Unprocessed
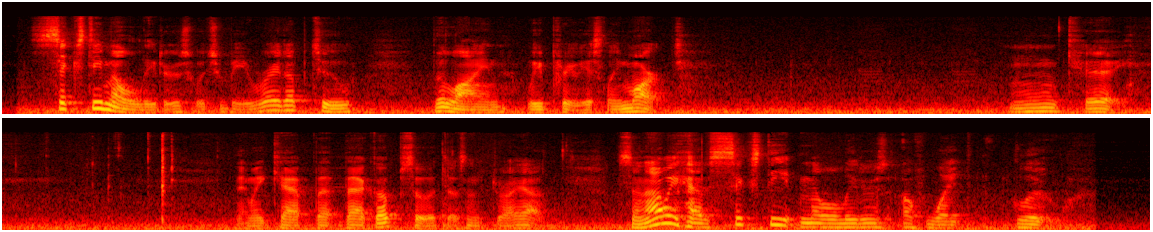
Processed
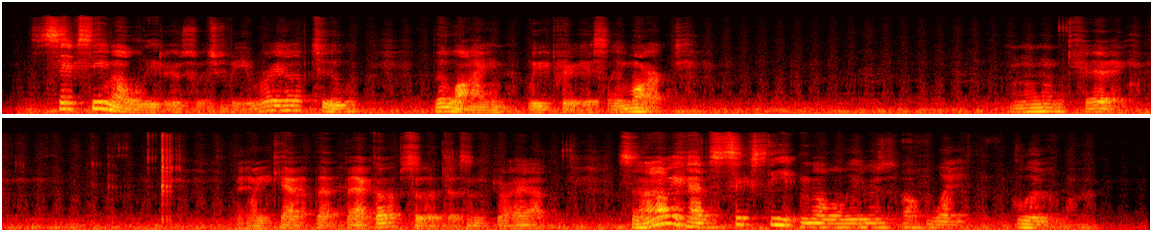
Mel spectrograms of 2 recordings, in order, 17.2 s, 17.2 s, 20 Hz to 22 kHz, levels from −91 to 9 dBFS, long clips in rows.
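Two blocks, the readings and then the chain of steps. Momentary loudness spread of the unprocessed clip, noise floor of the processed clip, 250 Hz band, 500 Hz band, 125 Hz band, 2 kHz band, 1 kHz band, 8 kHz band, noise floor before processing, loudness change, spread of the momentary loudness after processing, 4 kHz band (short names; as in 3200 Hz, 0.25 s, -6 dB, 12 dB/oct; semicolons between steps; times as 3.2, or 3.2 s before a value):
17 LU, -47 dBFS, 0.0 dB, 0.0 dB, +0.5 dB, -1.0 dB, -1.5 dB, -1.0 dB, -46 dBFS, 0.0 dB, 17 LU, -1.0 dB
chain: early reflections 32 ms -5.5 dB, 56 ms -7 dB; crackle 180/s -60 dBFS; rotary speaker horn 7.5 Hz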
